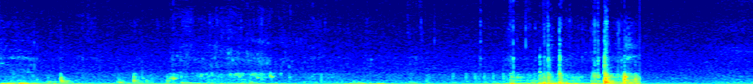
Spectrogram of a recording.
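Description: Wind rumbling on the microphone and water slapping against a plastic kayak hull while a hooked fish is played on a light spinning rod, with a burst of knocks and splashing about four seconds in. Just before five seconds the rumble drops away suddenly and it goes much quieter.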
